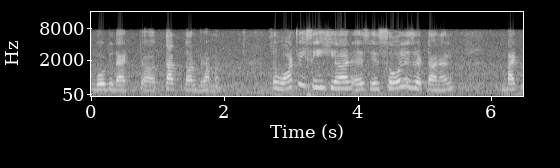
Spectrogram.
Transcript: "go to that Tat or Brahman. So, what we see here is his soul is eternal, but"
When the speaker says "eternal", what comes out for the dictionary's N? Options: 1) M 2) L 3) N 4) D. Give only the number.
3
